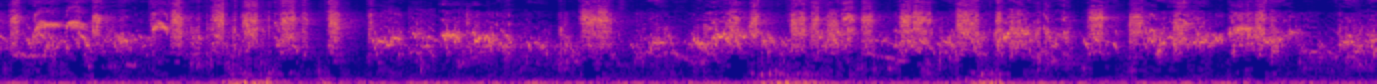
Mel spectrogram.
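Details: Pet budgerigar warbles at a mirror: rough, fast chatter of squawks and high chirps in uneven surges, with a few soft low thuds, likely the bird moving about the cage.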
